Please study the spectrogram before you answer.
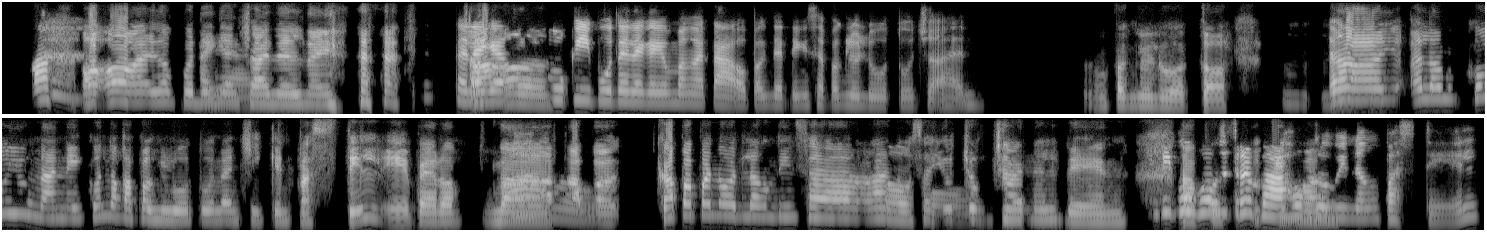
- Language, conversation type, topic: Filipino, unstructured, Ano ang pinakatumatak na karanasan mo sa pagluluto ng paborito mong ulam?
- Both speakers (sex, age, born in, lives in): female, 30-34, Philippines, Philippines; male, 25-29, Philippines, Philippines
- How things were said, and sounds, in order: laugh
